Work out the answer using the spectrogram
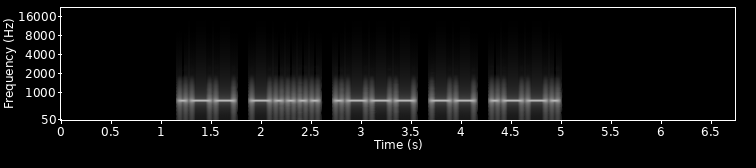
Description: Morse code, heard as a keyed tone, about 20 wpm, 700 Hz. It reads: W6JMP
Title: Call Signs - 20wpm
